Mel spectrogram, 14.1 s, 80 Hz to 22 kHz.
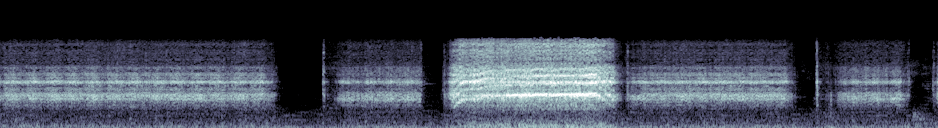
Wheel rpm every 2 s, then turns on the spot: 30, 30, 20, 80, 90, 30, 20.
0-6 8-14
